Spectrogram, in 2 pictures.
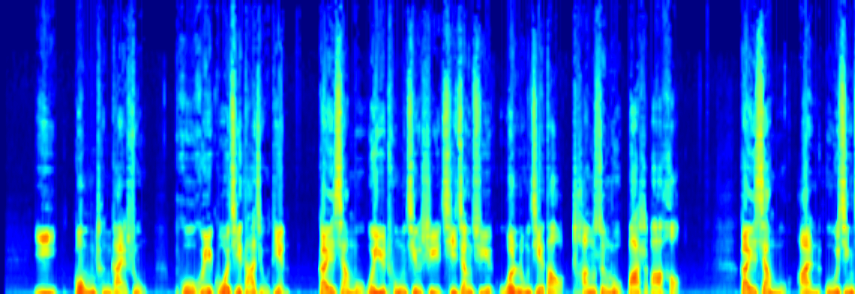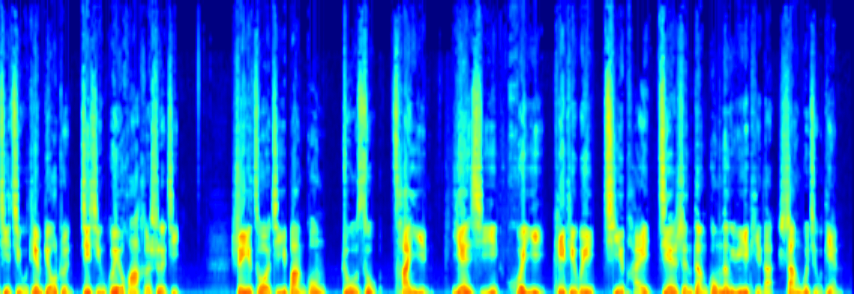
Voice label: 男 工程介绍; 某国际大酒店申报装饰工程奖汇报资料

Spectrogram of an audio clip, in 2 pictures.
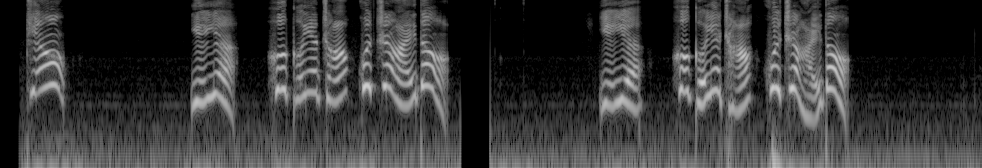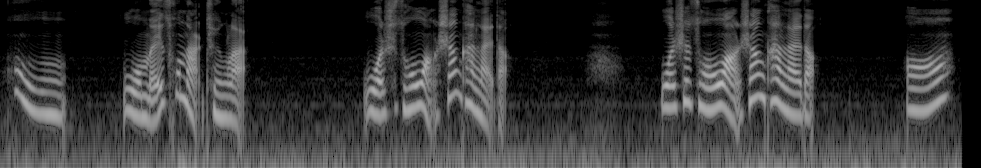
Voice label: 短剧配音; 隔夜茶真的致癌吗

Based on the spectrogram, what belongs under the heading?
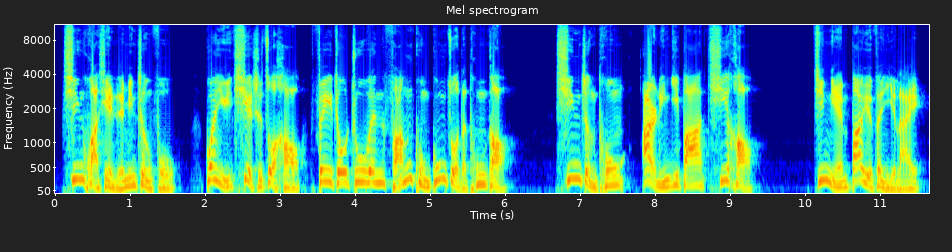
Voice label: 男 防疫专题 非洲猪瘟防控工作的通告

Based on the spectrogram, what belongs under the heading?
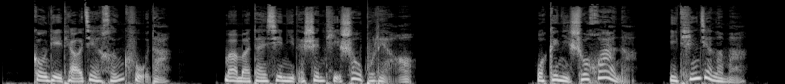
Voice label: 女 角色 老太太 性格爽朗

